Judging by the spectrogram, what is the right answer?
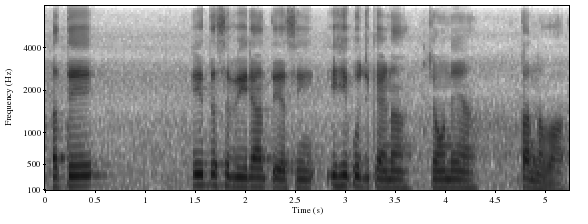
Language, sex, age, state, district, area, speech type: Punjabi, male, 45-60, Punjab, Mansa, rural, spontaneous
